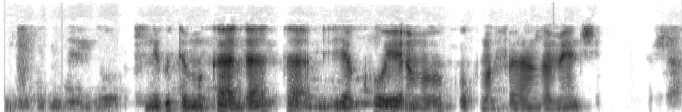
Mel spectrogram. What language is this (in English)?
Kinyarwanda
